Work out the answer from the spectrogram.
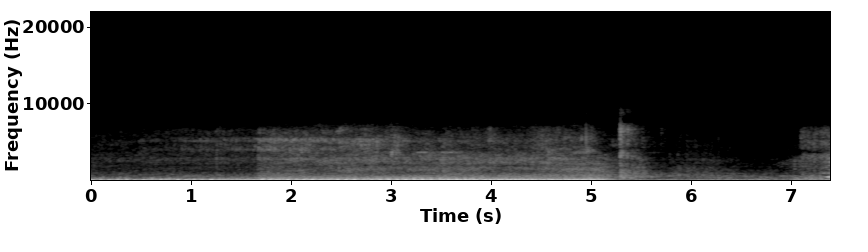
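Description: Triumph Tiger XRx's three-cylinder engine idling with a rapid low pulse, then shut off about five seconds in as the bike is parked.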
